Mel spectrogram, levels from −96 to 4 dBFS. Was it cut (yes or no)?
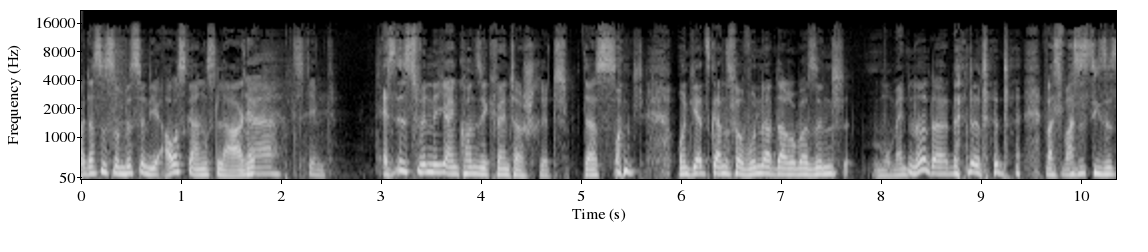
yes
